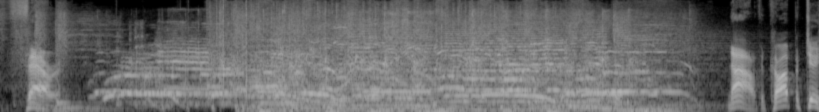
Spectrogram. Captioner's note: cheers and applause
